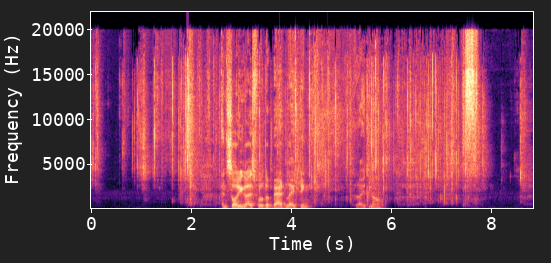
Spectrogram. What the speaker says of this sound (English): So I will be just removing it from the plastic bag as well.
